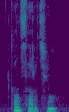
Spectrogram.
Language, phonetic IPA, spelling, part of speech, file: Polish, [kɔ̃w̃ˈsɔrt͡sʲjũm], konsorcjum, noun, LL-Q809 (pol)-konsorcjum.wav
